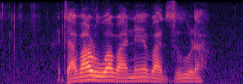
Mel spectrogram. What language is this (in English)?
Venda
